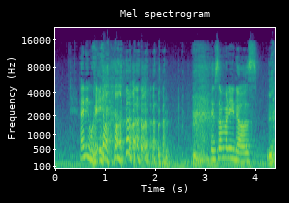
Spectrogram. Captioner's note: both laugh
